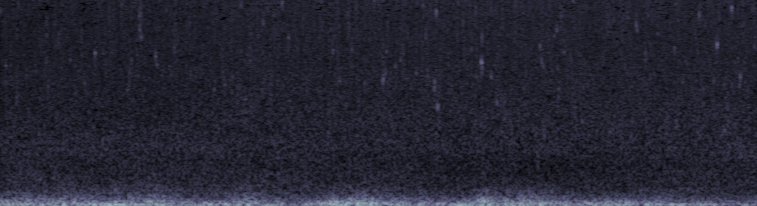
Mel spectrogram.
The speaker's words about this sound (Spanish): Miras al cielo y ves unas nubes enormes, oscuras, cargadas de agua. Los sonidos de truenos y relámpagos te ensordecen. Comienza a llover con intensidad.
